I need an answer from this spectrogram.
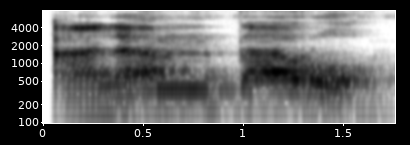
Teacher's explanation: Jangan alam tarakai, jangan alam tarokai. Ta tipis, ro tebal, kaf tipis. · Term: ro sempurna tebal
